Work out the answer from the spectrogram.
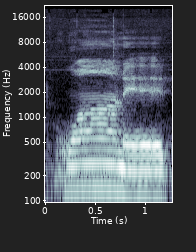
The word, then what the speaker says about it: wanted: When I have nt in the middle, often we native speakers of American English will drop that t. So they'll say this more like wanted you.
